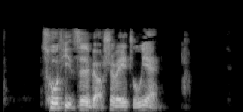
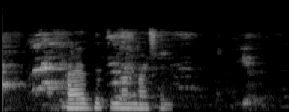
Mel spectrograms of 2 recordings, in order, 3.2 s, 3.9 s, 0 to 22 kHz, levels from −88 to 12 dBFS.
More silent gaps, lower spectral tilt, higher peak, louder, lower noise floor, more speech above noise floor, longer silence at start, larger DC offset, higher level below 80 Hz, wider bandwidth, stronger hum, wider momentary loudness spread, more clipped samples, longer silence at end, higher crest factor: neither; second, -3.5 dB/octave vs -5 dB/octave; first, -2 dBFS vs -12 dBFS; first, -16 LUFS vs -29 LUFS; first, -78 dBFS vs -72 dBFS; first, 62 dB vs 44 dB; first, 0.55 s vs 0 s; neither; first, -62 dBFS vs -70 dBFS; about the same, 8 kHz vs 7.8 kHz; neither; second, 7 LU vs 23 LU; neither; first, 1.15 s vs 0.5 s; about the same, 18 dB vs 20 dB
